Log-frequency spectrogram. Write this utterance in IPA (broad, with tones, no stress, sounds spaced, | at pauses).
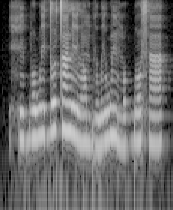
h i˨ b o˧ w i˧ d o˦ t ã˦ l i˦˨ l ɔ̃˧ b i˨ w i˨˦ w ĩ˦˨ m o˨˦ ɡ͡b o˦ s ã˦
